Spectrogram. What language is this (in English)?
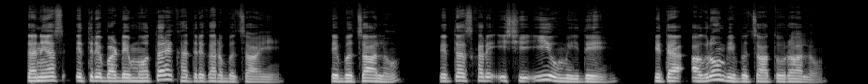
Bhadrawahi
